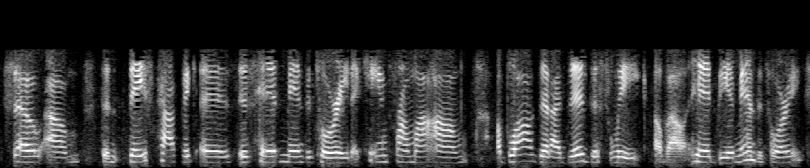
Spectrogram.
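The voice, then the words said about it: Hoarse voice. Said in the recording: “my voice is hoarse like this”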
